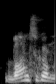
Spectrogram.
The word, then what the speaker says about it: Bon Secours: And what do you spend most of your time doing in your current role at Bon Secours Mercy Health, if I pronounced that correctly? – Yeah, you did. Bon Secours Mercy Health, again, is a pretty dynamic organization.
